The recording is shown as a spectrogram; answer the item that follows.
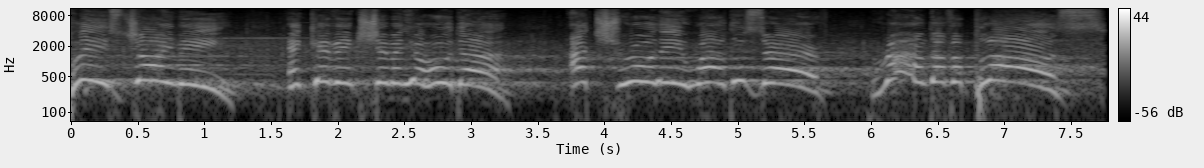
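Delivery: stirring, rousing tone.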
